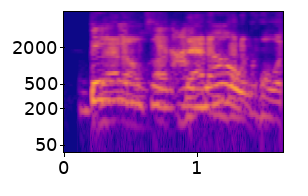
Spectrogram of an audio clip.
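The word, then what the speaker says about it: Binghamton: Um, so for example, yesterday's uh tech stage um session with Paul Cenoa, I think I'm pronouncing that right from the Bing Hampton uh Philarmonic Orchestra. Well, it's Bingmpington that I'm going to pull a New York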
